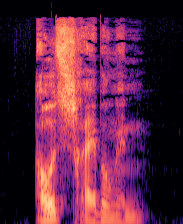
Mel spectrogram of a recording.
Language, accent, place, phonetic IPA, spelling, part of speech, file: German, Germany, Berlin, [ˈaʊ̯sˌʃʁaɪ̯bʊŋən], Ausschreibungen, noun, De-Ausschreibungen.ogg
- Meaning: plural of Ausschreibung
